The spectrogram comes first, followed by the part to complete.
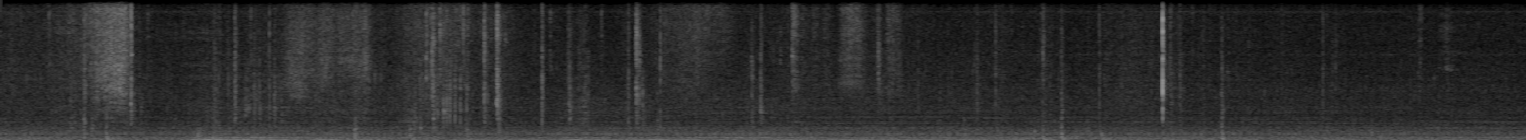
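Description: Car heard from inside the cabin while driving slowly: a steady low engine and road rumble that swells about two seconds in, with a few faint clicks.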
